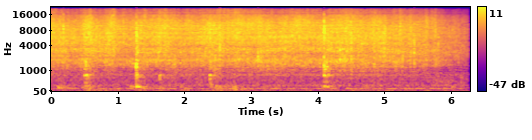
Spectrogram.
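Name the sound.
onions, garlic and ginger sautéing in a pan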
